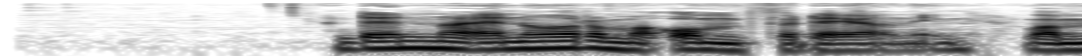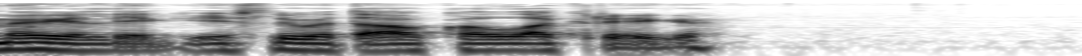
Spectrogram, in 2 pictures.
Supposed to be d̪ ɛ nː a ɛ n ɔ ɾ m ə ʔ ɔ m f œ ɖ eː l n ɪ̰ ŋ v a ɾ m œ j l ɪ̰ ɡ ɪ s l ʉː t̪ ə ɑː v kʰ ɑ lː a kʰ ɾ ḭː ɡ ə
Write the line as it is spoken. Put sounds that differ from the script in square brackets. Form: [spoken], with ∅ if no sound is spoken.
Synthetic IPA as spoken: d̪ ɛ nː a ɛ n ɔ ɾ m [a] ʔ ɔ m f œ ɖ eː l n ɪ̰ ŋ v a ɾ m œ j l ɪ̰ ɡ ɪ s l ʉː t̪ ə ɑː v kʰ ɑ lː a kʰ ɾ ḭː ɡ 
